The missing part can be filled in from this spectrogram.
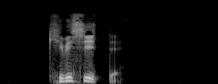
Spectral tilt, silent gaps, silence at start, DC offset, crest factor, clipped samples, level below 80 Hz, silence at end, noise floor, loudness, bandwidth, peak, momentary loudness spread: -4 dB/octave; none; 0.5 s; under 0.1%; 22 dB; under 0.1%; -58 dBFS; 1 s; -80 dBFS; -20 LUFS; 11.5 kHz; -4 dBFS; 20 LU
